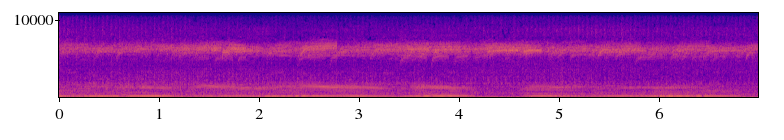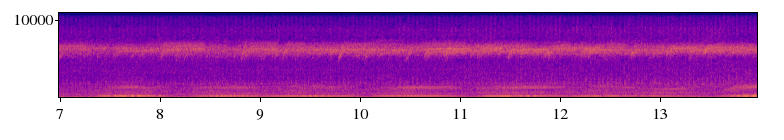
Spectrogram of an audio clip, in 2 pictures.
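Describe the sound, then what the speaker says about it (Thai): Pulsing chorus of frogs calling in repeated bursts over a steady high insect-like drone and rain hiss, continuous and fairly close, in Samut Sakhon, Thailand. "ฝนตกครับพี่น้อง ฟังเสียงอึงครับได้บรรยากาศก็อย่างนี้"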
